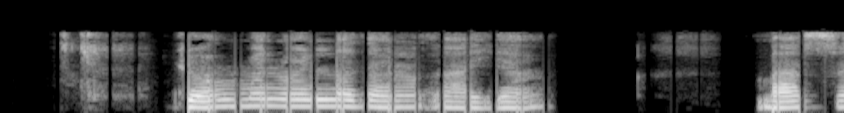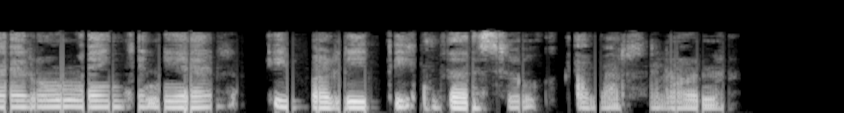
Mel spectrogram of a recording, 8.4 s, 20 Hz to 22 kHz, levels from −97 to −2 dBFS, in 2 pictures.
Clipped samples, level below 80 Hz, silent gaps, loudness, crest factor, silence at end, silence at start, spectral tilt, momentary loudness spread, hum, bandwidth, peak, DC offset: under 0.1%; -48 dBFS; 2.79-3.18 s, 3.61-3.73 s, 5.45-5.55 s; -21 LUFS; 20 dB; 0.6 s; 0.3 s; -5 dB/octave; 11 LU; none; 8.2 kHz; -2 dBFS; under 0.1%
